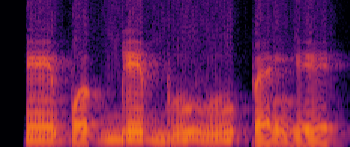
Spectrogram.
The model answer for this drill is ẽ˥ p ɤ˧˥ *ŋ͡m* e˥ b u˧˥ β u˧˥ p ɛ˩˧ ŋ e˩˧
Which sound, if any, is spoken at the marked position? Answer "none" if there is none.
ɡ͡b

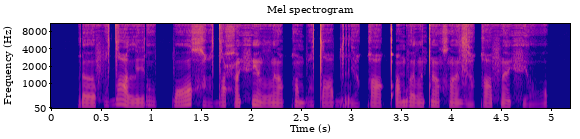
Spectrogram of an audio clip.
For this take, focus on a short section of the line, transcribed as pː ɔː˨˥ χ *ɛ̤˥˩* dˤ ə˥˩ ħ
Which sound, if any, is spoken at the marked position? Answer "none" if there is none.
ɛ̤˨˩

